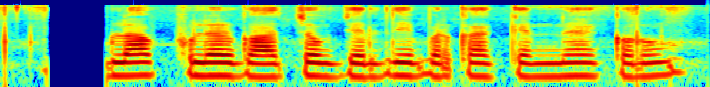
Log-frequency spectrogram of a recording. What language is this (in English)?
Magahi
